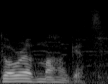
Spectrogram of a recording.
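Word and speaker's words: Go raibh maith agat: Last one is Gurav Mahagat. There is no V in the Gaelic language, so the letters B and H together form the sound V.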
